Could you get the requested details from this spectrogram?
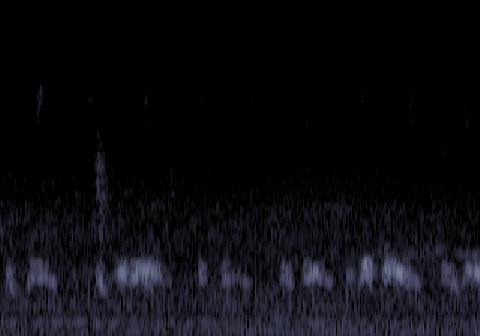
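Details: Spotted dove giving a gáy đôi hai hậu call (double coo with two endings), used to train decoy birds and lure wild ones. Faint, low, husky coos are repeated in short phrases over steady background hiss, with faint higher chirps above.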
